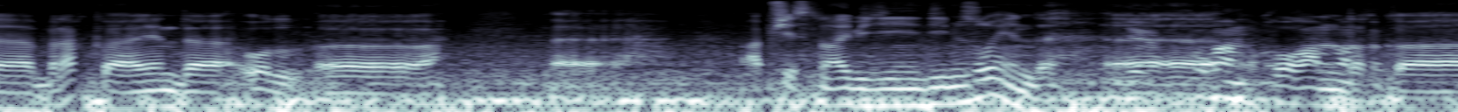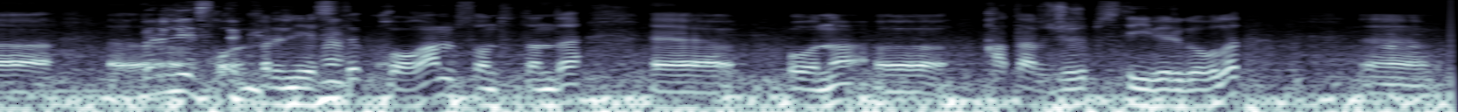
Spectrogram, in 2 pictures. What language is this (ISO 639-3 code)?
kaz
